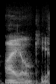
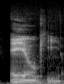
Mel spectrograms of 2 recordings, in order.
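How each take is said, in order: First: "Aoki" with EYE as the first sound; second pronunciation option. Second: "Aoki" with AY as the first sound; first pronunciation option. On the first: Host offering his guest the alternative reading, "Aoki" begun with EYE. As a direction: pronounce "Aoki" eye-OH-kee. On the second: Host guessing for his guest how to pronounce it, "Aoki" begun with AY. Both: Shown as a demonstration. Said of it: "how you pronounce it".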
